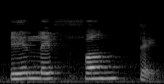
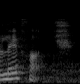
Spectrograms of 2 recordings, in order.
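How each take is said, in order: First: "Elefante" slowly as "e-le-fan-te", full final E; syllable by syllable. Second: Said in the usual way. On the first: Shown as a demonstration. Teacher showing a polysyllable, "Elefante" slowly split into syllables. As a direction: sound out all four beats of "Elefante". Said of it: "tem quatro sílabas". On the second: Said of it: "Eu pensei na palavra".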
